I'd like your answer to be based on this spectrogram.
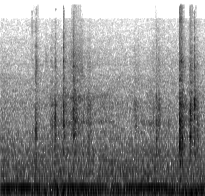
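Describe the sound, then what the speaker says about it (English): Keys clatter on a computer keyboard in short bursts of taps, fairly quiet and close over a low steady hum, with no voice. "and then we'll just start typing"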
